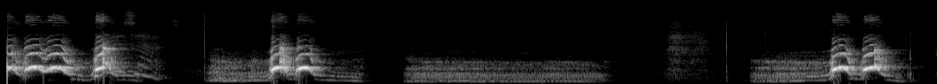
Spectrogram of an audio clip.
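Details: A dog barks at a new, lifelike poster of a person, giving sharp, high-pitched barks in quick clusters with lower rumbling sounds in between.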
